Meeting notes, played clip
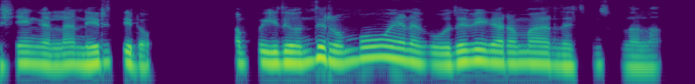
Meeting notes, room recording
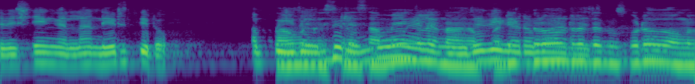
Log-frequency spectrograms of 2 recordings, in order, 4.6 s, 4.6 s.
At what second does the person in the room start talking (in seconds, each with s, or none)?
1.9 s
